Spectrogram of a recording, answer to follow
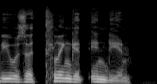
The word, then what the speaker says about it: Tlingit: said he was a tlingit indian pronouncing clingit proudly with a clicking of his tongue as if saying clink it he was built like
